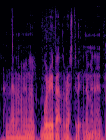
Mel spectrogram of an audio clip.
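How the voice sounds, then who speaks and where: Very deep-voiced man chatting while crafting. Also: completely flat delivery, very fast, gravelly, a little mellow, a little hiss or hum. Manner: playful muttering to himself in short repeated phrases. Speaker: craft tutorial host. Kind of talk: casual chatty crafting demonstration, thinking aloud.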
